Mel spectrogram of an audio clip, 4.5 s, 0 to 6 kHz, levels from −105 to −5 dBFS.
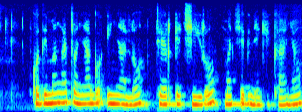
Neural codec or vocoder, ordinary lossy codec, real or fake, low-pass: none; none; real; 5.4 kHz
